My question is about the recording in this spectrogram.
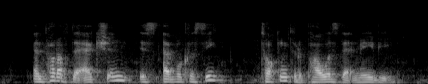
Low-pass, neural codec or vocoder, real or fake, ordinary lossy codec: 7.2 kHz; codec, 16 kHz, 4.8 kbps, FACodec; fake; none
